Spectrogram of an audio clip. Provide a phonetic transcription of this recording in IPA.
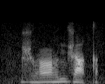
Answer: ʐ o̤ ʕ o̤ nʲ ʐ o tˤ

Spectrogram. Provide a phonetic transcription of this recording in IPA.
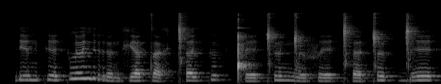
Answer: ɾʲ e˧ n k e˧ k l ʏ˦ lʲ r ʏ˨ n xʲ æ˧ t æ˨ x ǀʰ ɛ˧ lʲ k ʏ˦ k ǃʰ e˨ ǀʰ ʏ˦ ŋ͡ǀ ʏ˨ f e˨ ǀʰ ɛ˨ ǀ ʏ˦˨ k ɡ͡ǀ e˦

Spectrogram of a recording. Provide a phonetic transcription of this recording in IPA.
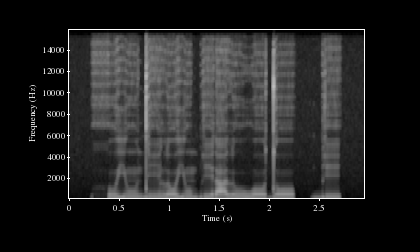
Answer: h u˧ j ũ˨ d ĩ˨ l o˧ j ũ˧ b i˦ ɾ a˧ l u˧ w o˦ d o˦ | ɡ͡b i˦

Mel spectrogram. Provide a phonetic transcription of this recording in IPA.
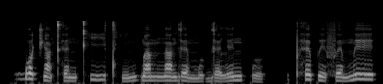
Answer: ɡ͡b ɔ˦ t͡ʃ ã˨ kʰ ɛ˨ n kʰ iː˦ tʰ ĩ˨˦ ɡ͡b ã˦ m n ã˦ ɡ ɛ˦˨ m ʊ˨ ɡ ɛ˨ l e˦ n p ʊ˨ | pʰ ɛ˦ p e˨ f ɛ˨ m eː˦

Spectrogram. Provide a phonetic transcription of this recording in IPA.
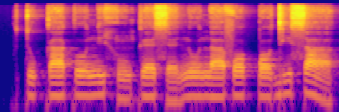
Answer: t u˧ k a˧ k o˧ n i˧ h ũ˨ k ɛ˧ s ɛ˨ n o˧ n a˧ f ɔ˧ k͡p ɔ˧ d i˦ s a˦˨

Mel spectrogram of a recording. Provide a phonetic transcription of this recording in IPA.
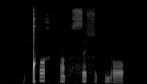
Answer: ǃʰ ɔ˥ x q ə̃˩˧˩ f s ə˥˧ ɬ ə˩ k j ɔ˩

